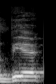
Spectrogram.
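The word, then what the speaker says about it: Bexar: looking for the screen nobody knows the S is silent okay thank you thank you all right so beer County yes there's no way I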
